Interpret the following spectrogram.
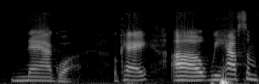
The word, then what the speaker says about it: NAGW: Uh some people will say an AGW, some will say Nagwa. Where I'm not sure where you get the woo from, um but it is pronounced Nagwa, okay?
